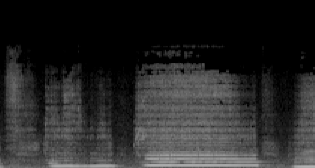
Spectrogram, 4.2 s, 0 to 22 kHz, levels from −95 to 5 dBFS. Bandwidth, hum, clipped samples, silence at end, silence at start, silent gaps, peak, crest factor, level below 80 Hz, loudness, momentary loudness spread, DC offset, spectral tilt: 14.5 kHz; none; under 0.1%; 0 s; 0 s; none; -18 dBFS; 14 dB; -68 dBFS; -31 LUFS; 16 LU; under 0.1%; -3.5 dB/octave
